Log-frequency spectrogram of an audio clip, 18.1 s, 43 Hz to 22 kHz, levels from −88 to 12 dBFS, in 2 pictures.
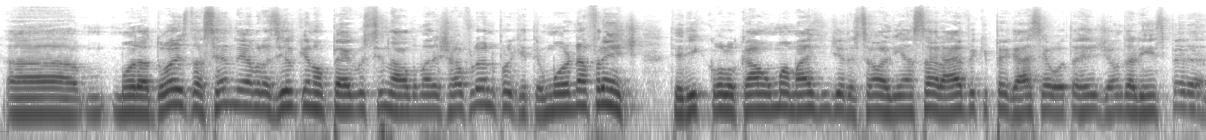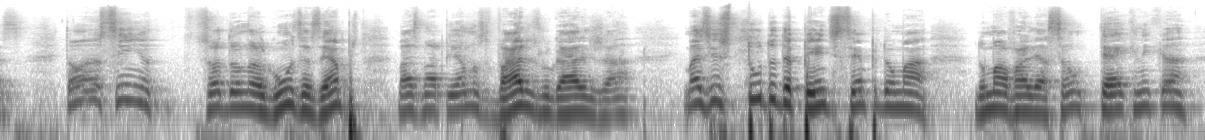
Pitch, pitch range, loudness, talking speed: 170 Hz, 155-185 Hz, -20 LUFS, 200 wpm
